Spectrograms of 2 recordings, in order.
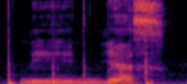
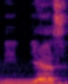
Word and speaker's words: niñez: Número 12 would be niñez. N-I-N-Y. Well, that's the N with the little squiggly mark over it, which we pronounce that word like a ñ, like N-Y, niñez, E-Z.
